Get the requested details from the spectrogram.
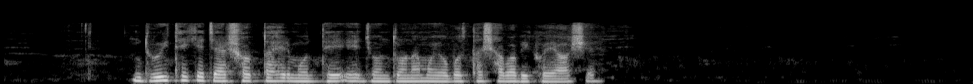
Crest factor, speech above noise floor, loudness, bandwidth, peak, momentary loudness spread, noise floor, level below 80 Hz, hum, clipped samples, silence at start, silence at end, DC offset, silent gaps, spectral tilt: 18 dB; 51 dB; -18 LUFS; 7.4 kHz; -4 dBFS; 5 LU; -69 dBFS; -56 dBFS; none; under 0.1%; 0.9 s; 3.7 s; under 0.1%; none; -5.5 dB/octave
